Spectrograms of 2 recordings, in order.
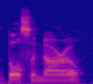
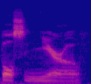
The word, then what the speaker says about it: Bolsonaro: that is but let's it's bolsonaro is how you pronounce the guy's name not Bolson Nero right I know Charlie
